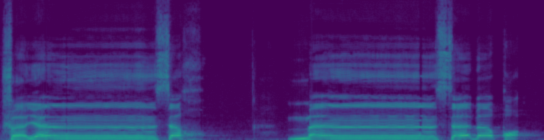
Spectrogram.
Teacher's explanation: Contoh, fayansakhu, masa sebut ya saja, habis ya saja, lidah kita dah pergi kepada makhraj huruf selepas nun tu, huruf sin lah. Okey, dan nun tu dikekalkan pada gunnah khayshum saja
